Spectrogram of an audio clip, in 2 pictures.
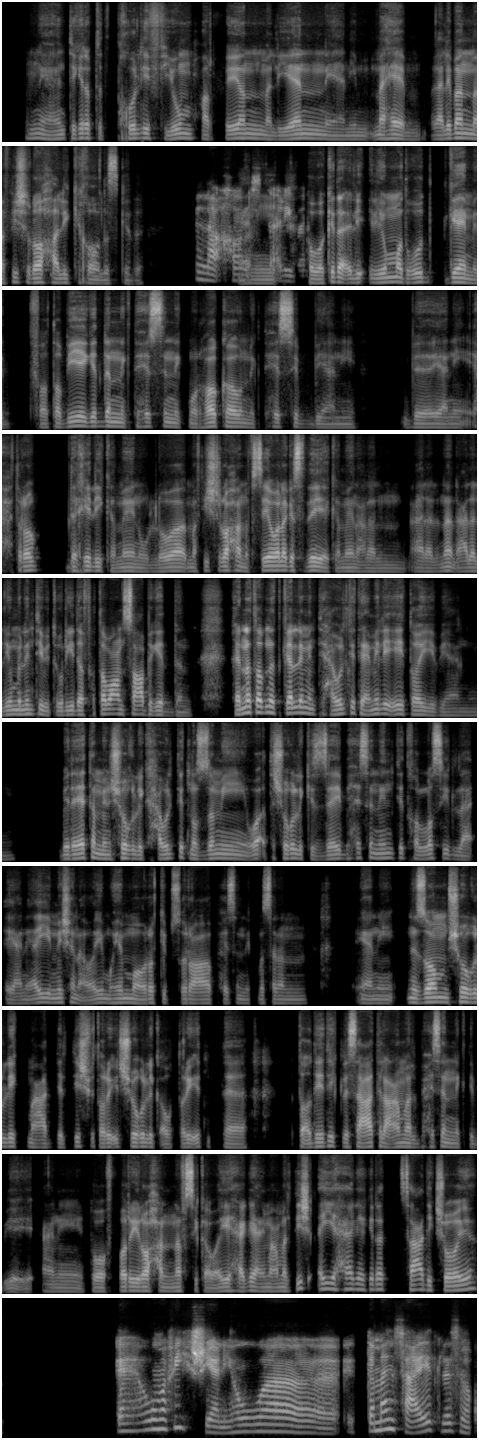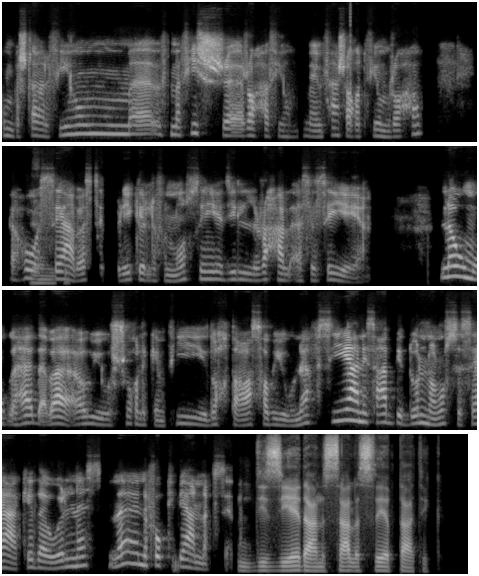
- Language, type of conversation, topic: Arabic, advice, إزاي بتوصف إحساسك بالإرهاق والاحتراق الوظيفي بسبب ساعات الشغل الطويلة وضغط المهام؟
- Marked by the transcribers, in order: unintelligible speech; in English: "mission"; tapping; in English: "البريك"; in English: "wellness"; other background noise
